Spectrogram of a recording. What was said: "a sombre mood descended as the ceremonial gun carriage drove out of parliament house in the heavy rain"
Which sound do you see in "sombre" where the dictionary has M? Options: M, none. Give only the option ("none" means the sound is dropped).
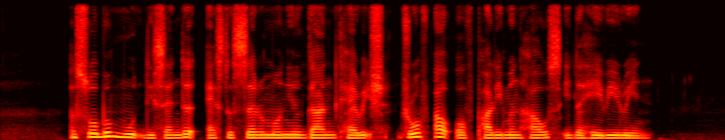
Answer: none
